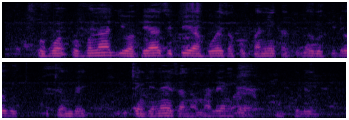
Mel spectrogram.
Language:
Swahili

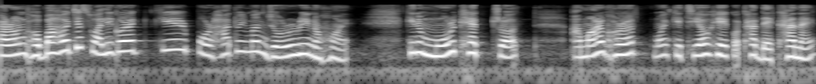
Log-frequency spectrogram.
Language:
Assamese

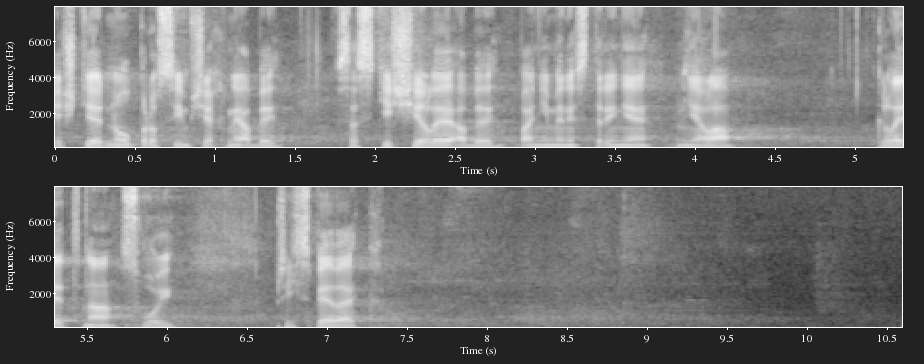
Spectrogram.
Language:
Czech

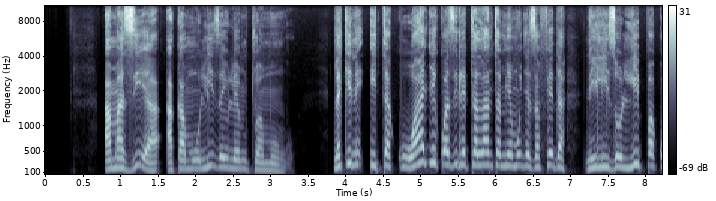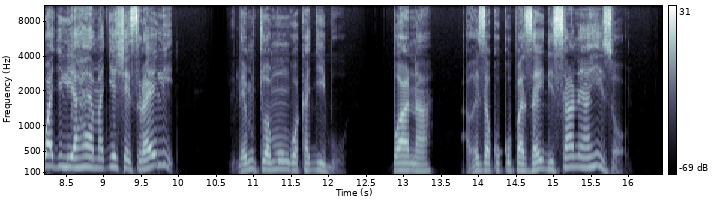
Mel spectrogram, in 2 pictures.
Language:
Swahili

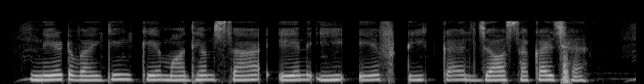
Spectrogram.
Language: Maithili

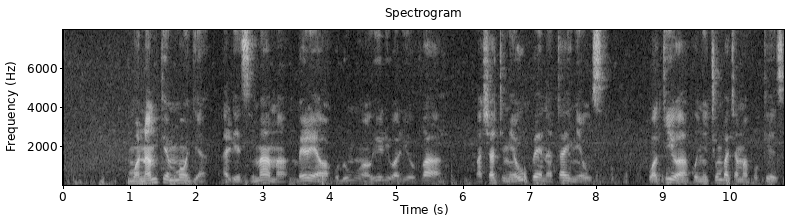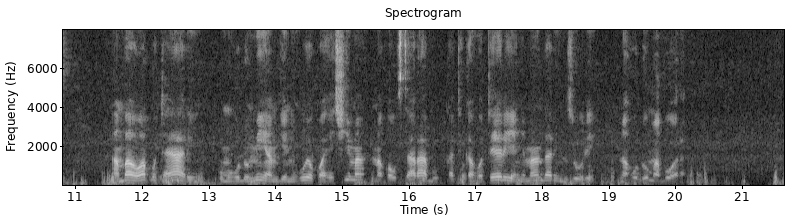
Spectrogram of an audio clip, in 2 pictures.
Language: Swahili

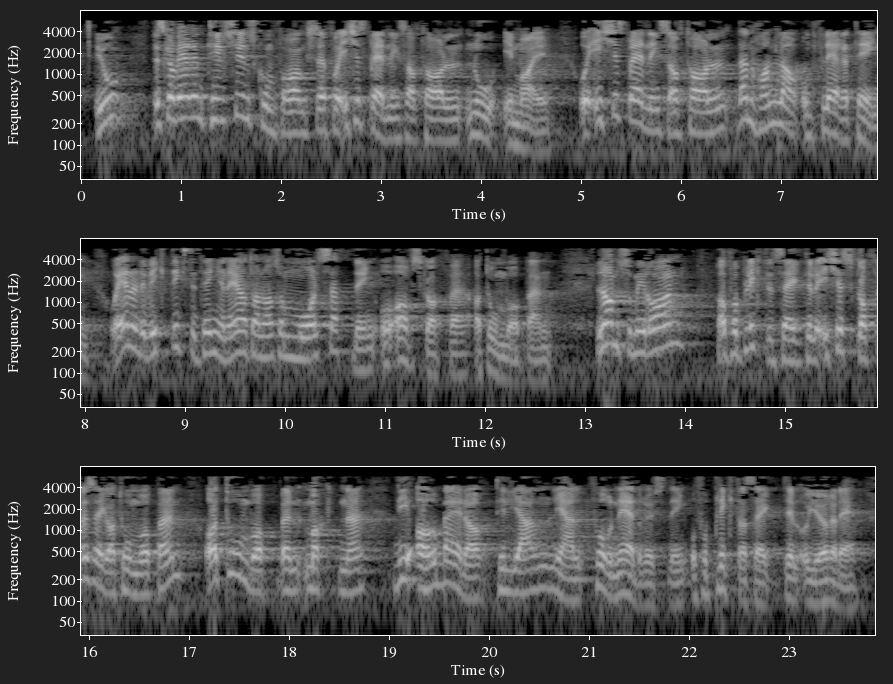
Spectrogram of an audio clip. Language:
Norwegian Bokmål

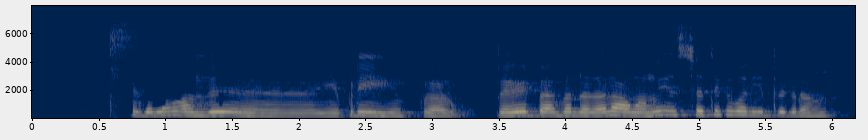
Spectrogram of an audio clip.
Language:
Tamil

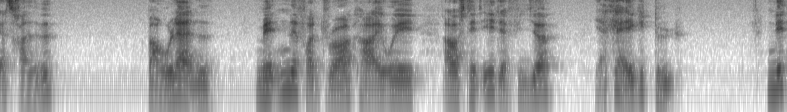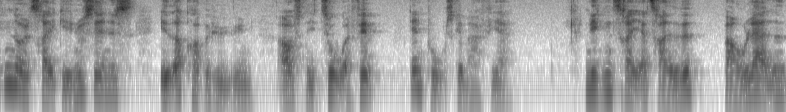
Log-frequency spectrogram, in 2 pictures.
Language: Danish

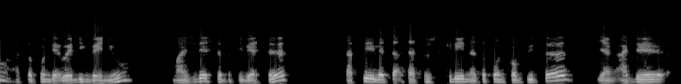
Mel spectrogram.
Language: Malay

